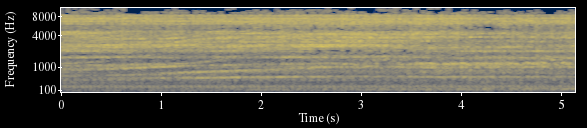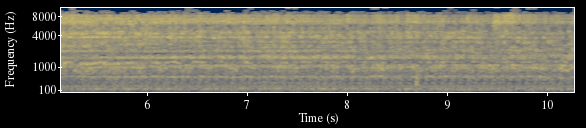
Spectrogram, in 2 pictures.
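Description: Air compressor running steadily to drive an impeller air-lift pump, its pitch rising over the first few seconds as it comes up to speed and then holding steady.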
